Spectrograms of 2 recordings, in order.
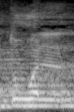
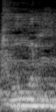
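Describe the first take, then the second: First: The syllable has an added vowel glide, 'tual'. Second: The syllable is a single short 'tul'. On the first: The speaker calls it wrong. "Hati-hati jangan sampai tual" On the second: The speaker calls it right. "alif lamnya tarik"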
